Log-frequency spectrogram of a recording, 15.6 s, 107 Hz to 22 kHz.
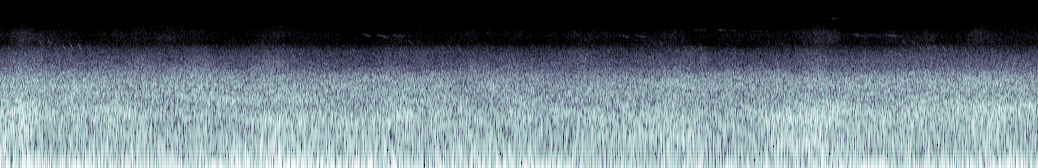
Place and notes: Südostviertel, Essen, Deutschland - essen, pedestrian bridge across highway A40
In the morning time on a pedestrian bridge that leads acros the highway A40.
The sound of traffic.
Morgens auf einer Fussgängerbrücke die hier die Autobahn A 40 kreuzt. Der Klang des Verkehrs.
Projekt - Stadtklang//: Hörorte - topographic field recordings and social ambiences
9 April 2014, ~07:00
